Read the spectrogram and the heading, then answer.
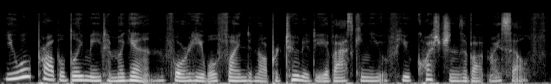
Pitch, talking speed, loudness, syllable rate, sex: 180 Hz, 220 wpm, -18 LUFS, 5.8 syllables/s, female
